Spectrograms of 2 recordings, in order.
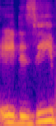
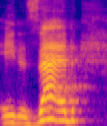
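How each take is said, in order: First: It is said in an American accent, ending 'zee'. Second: It is said the global way, ending 'zed'.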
